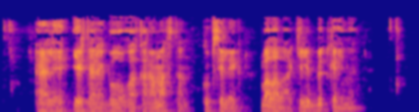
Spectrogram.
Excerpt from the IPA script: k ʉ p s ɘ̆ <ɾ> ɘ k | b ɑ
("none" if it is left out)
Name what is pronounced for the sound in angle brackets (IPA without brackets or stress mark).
l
